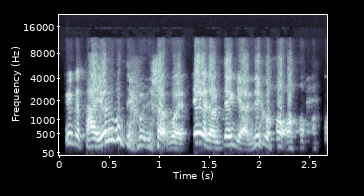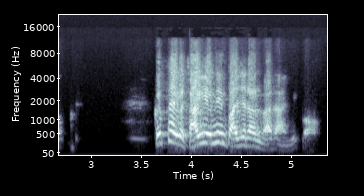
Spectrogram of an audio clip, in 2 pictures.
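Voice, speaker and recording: Lively husky man lecturing. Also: sits high, fast. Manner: lively, rhetorical questions, acts out quoted dialogue. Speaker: speaker giving a talk on sales and emotions. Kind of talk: lecture to an audience. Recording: dull lo-fi recording.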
